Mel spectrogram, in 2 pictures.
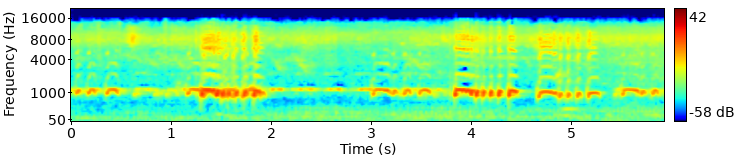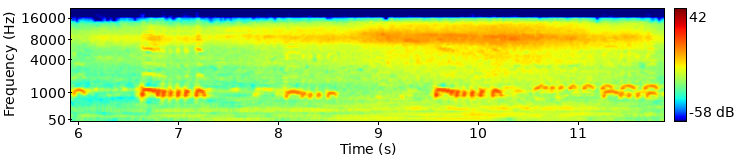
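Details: Zebra dove of the local type, a lure for other zebra doves; repeated phrases of quick stuttered coos with rolling endings, alternating with quieter gaps over a low hiss.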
